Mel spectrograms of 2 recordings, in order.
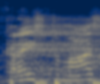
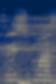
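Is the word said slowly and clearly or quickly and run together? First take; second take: slowly; quickly. First: It is said slowly with both parts clear. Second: It is said quickly with the parts run together. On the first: "స్పష్టంగా పలికితే" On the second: "తొందరగా పలికితే"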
